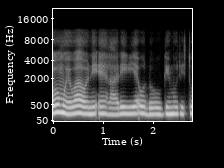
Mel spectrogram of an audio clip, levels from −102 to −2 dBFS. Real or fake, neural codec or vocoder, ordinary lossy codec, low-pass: fake; codec, 24 kHz, 0.5 kbps, DualCodec; none; none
